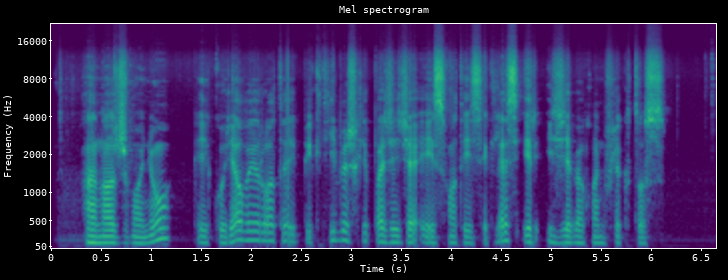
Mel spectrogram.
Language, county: Lithuanian, Telšiai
